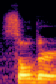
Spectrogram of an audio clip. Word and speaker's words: solder: what I thought figures he is pronouncing the l in order to uh annoy people ah solder is UK which yeah like I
